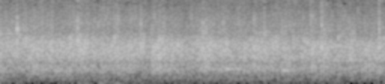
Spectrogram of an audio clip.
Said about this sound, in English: Can you clap your hands and rejoice with me on that?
